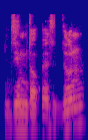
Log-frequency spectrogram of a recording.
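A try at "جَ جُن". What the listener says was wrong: জিম দুপেশ না, জিম দুজাবার জান। দুজাবার এখানে নেই, একটা জাবার আছে, জিম নুন জাবার জান।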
